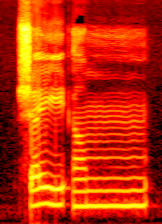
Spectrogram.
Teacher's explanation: تنوین کے بعد میم ہے حروف المعلوم میں سے، یہاں پہ بھی ادغام ہوگا، اس لیے یہاں پہ غنہ کریں گے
